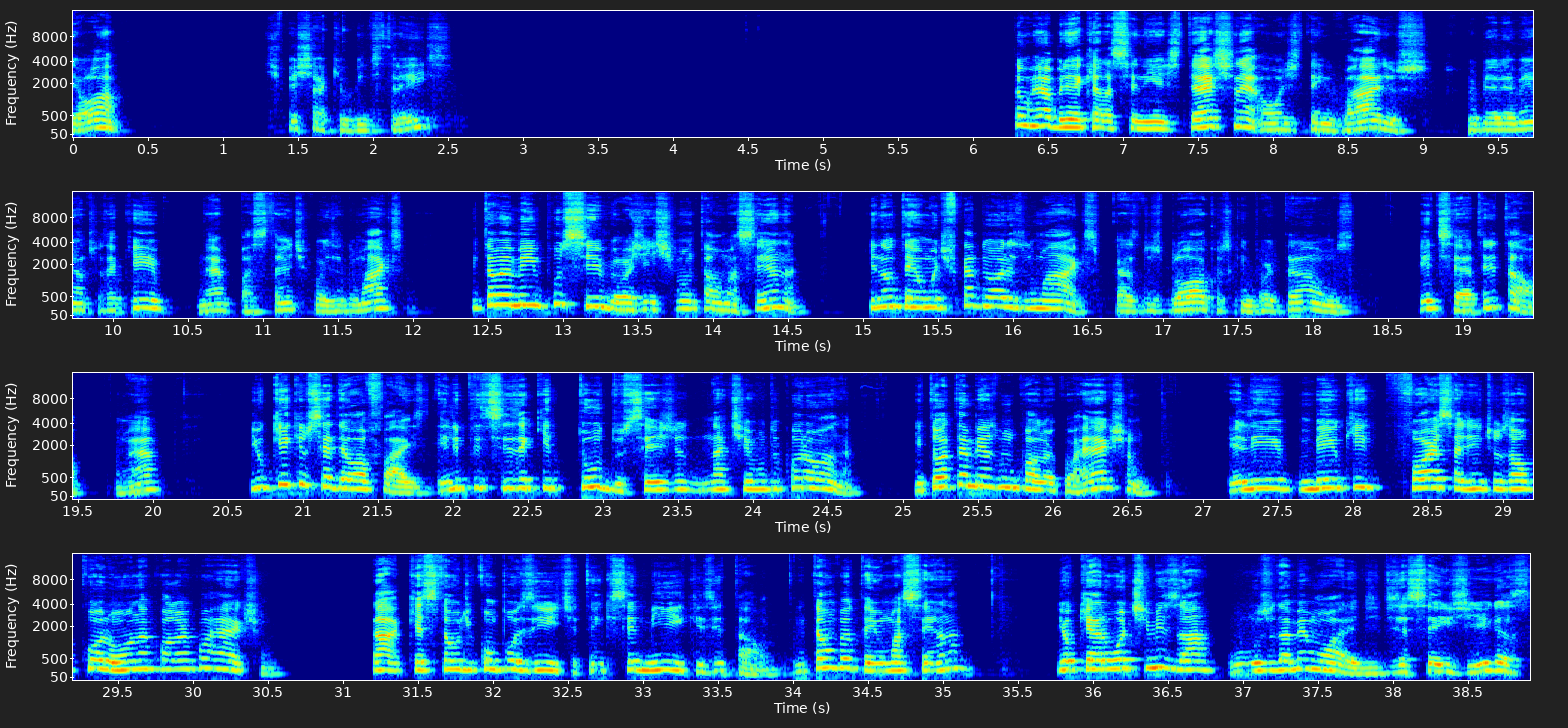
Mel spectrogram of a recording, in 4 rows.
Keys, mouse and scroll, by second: 1.5 click, 4.4 click, 5.4 click, 7.1 click, 8.1 click, 8.5 click.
